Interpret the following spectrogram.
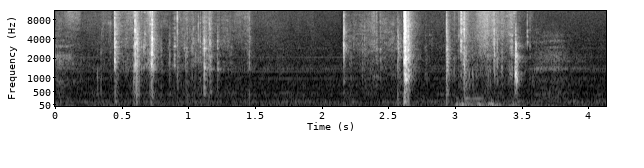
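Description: Faint paper rustling and light clicks from a CD booklet and a plastic jewel case being handled, with one sharper click about two and a half seconds in.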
